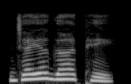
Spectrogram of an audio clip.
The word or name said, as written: ಜಯಗಾಥ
